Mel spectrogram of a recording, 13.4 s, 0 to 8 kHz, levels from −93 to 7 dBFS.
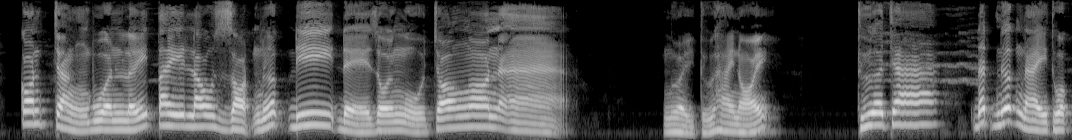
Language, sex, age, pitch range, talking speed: Vietnamese, male, 20-39, 135-225 Hz, 110 wpm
